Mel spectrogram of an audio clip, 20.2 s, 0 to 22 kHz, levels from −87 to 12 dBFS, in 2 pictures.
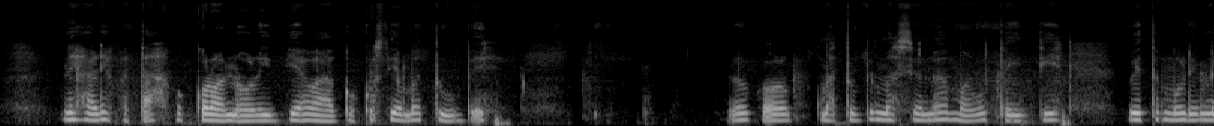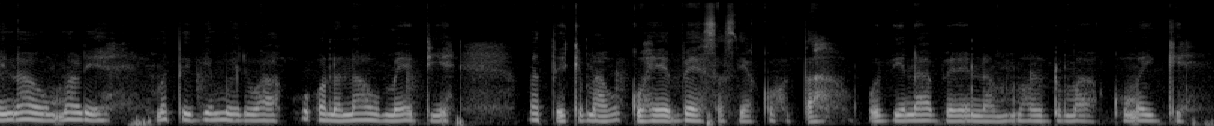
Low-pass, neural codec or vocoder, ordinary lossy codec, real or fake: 19.8 kHz; vocoder, 44.1 kHz, 128 mel bands, Pupu-Vocoder; none; fake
